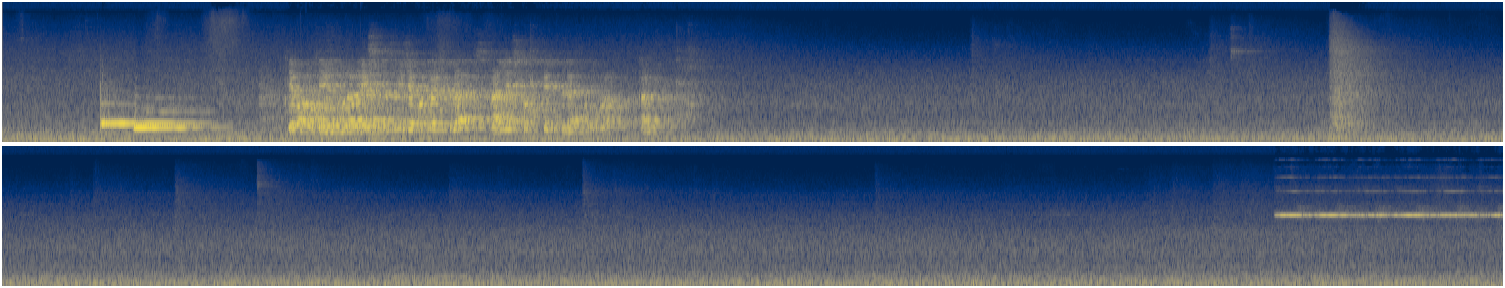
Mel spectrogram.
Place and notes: Fitjar, Norwegen - Storholmen, ferry departure
Inside the ferry from Storholmen to Hahljem after the start. A short announcement floowed by the engine sound and followed by a another norwegian annnouncement. Then car alarm signs initiated by the shaking of the boat.
international sound scapes - topographic field recordings and social ambiences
